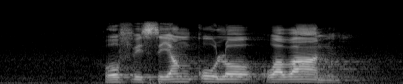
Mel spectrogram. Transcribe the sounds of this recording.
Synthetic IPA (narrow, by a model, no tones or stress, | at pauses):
ɦofisijaŋkʼulɔwaβaːni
